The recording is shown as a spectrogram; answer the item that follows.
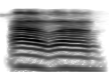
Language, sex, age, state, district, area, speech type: Sanskrit, male, 18-30, Karnataka, Shimoga, rural, conversation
